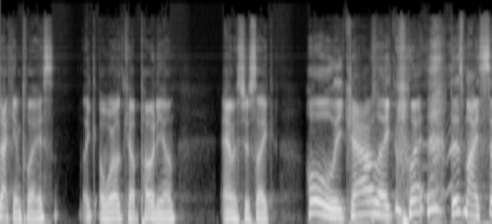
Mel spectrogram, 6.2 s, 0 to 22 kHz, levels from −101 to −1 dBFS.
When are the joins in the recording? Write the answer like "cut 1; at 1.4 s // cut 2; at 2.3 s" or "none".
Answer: none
